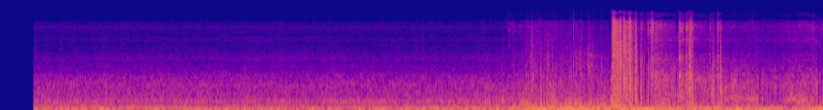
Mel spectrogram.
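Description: A vehicle's road and engine rumble, starting suddenly, then several loud banging impacts in quick succession about eight to ten seconds in, as in a road collision.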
